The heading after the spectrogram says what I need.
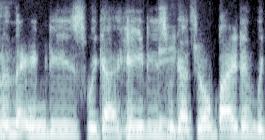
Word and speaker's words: Hades: Hades, the H is silent.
